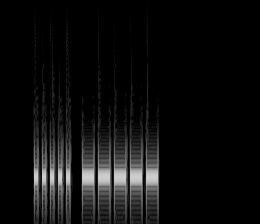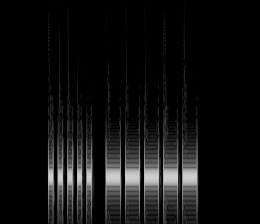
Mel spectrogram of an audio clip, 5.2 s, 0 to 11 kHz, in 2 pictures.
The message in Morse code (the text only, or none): 50 50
